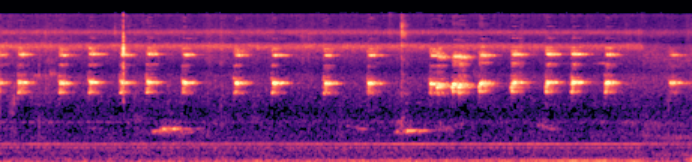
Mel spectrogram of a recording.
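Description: A bird chirping over and over in short, evenly spaced chirps, about two to three a second, with a short pause near the end.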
